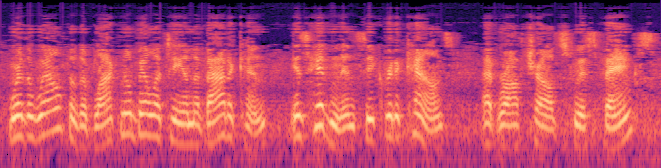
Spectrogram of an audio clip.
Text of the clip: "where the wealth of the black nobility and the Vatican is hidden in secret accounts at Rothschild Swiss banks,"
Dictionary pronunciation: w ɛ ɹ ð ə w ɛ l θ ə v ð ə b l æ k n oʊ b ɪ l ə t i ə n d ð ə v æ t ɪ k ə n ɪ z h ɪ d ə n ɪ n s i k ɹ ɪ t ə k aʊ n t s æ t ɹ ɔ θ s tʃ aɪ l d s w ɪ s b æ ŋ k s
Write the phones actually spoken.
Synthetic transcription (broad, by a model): w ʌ ɹ ð ə w ɛ l θ ə v ð ə b l æ k n oʊ b ɪ l ə t i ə n ð ə v æ t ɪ k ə n ɪ z h ɪ d n ɪ n s i k ɹ ɪ t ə k aʊ n t s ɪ t ɹ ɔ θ tʃ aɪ l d s w ɪ s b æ ŋ k s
